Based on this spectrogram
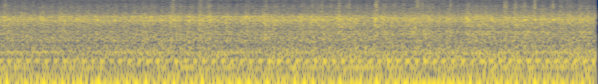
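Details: Small two-stroke SMZ invalid carriage at its first start after long storage. It idles with a slightly uneven, loping beat whose revs keep sagging low, as if the idle is set too low.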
